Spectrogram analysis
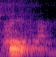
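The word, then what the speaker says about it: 古: Bueno, entonces el primer kanji que vemos en la parte de arriba se pronuncia ko, y ko podemos traducirlo,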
